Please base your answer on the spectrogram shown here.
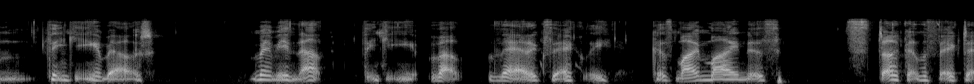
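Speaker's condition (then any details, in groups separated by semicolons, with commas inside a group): Multiple sclerosis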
